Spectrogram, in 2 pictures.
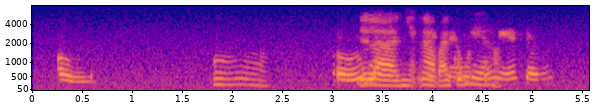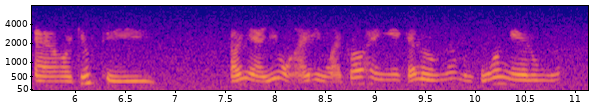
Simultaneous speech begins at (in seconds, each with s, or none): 3.2 s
